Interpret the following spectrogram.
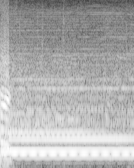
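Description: Ice-arena goal horn sounding a steady, held chord of several tones right after a home goal, with crowd cheering underneath.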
